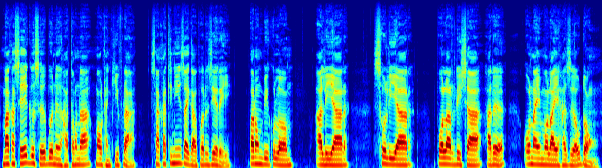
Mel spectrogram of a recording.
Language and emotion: Bodo, neutral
